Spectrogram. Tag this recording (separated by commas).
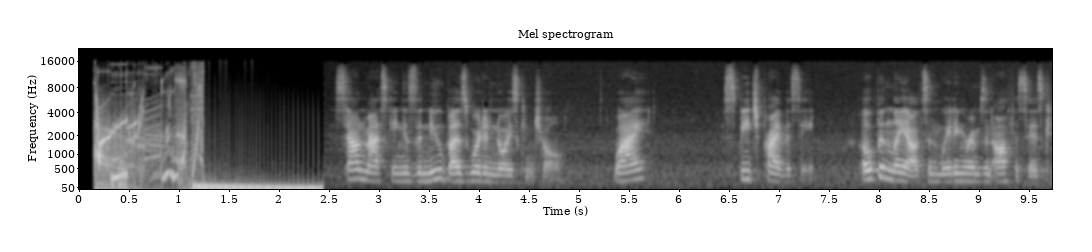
Music, Speech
